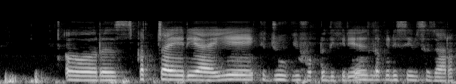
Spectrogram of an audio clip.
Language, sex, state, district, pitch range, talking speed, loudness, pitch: Hindi, female, Haryana, Jhajjar, 190-215 Hz, 225 wpm, -17 LUFS, 200 Hz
